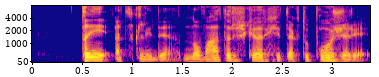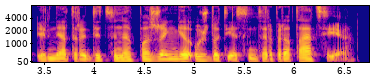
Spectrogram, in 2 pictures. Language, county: Lithuanian, Utena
